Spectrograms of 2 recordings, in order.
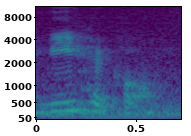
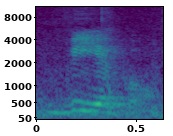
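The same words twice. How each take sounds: First: The middle H is clearly pronounced. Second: The middle H is not pronounced. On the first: This is how some Southern speakers say it. "you might hear somebody in the South say vehicle" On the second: This is how most people say it. "most people will say it vehicle. It'll be a silent H"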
